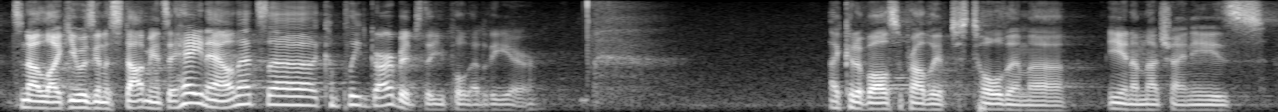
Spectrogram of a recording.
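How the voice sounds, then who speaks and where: A young American man telling a dry, deadpan comic story about himself on a radio show. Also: fairly low pitch. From United States. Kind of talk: humorous personal monologue. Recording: reverberant hall.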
